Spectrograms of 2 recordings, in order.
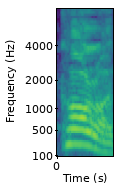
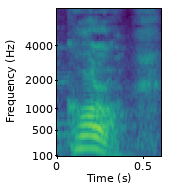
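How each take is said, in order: First: It is said with a British accent. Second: It is said with an American accent. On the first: This is how the speaker's own group says it. "We say color" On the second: This is how the other group says it. "they say color"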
